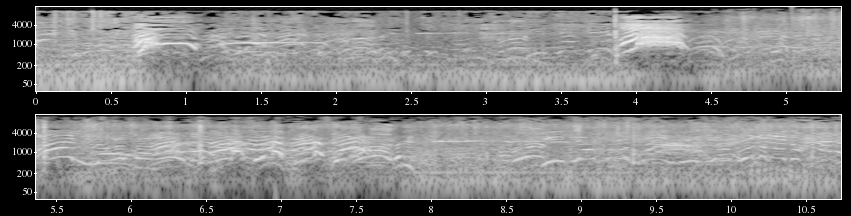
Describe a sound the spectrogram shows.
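A crowd of women shouts and wails outdoors.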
